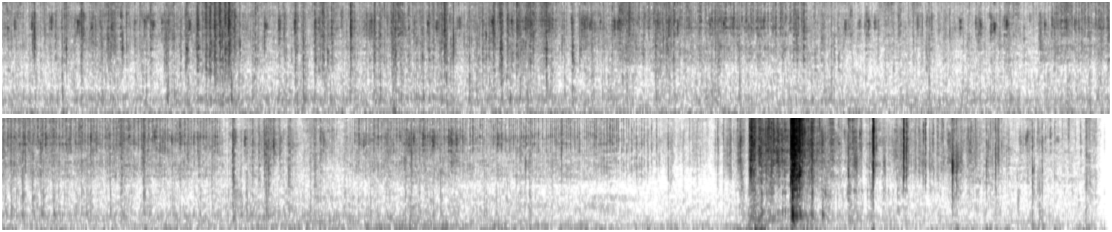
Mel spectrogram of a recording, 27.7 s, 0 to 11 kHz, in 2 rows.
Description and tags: Shaky Bike Ride and Drop
Riding the bike and then dropping a light after dropping down the pavement.
Recorded with Zoom H2. Edited with Audacity.
bicycle, bike, shaking, city, shaky, berlin, metal, cycling, fahrrad, night, vehicle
